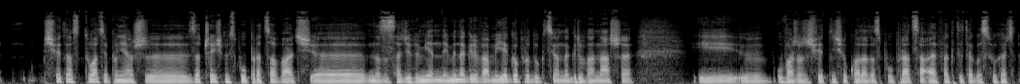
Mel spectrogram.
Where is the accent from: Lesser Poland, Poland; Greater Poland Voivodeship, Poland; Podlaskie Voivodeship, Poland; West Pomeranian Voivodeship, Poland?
Podlaskie Voivodeship, Poland; Suwałki; jestem oryginalnie, pochodzę z Suwałk.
